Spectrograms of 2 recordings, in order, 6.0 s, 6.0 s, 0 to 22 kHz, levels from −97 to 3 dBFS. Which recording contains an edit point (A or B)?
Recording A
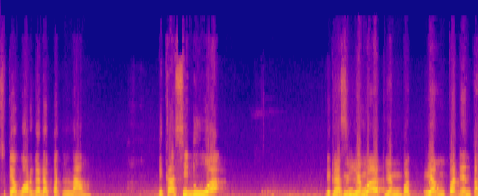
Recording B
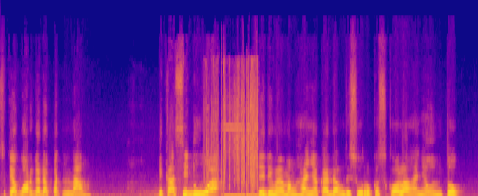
B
